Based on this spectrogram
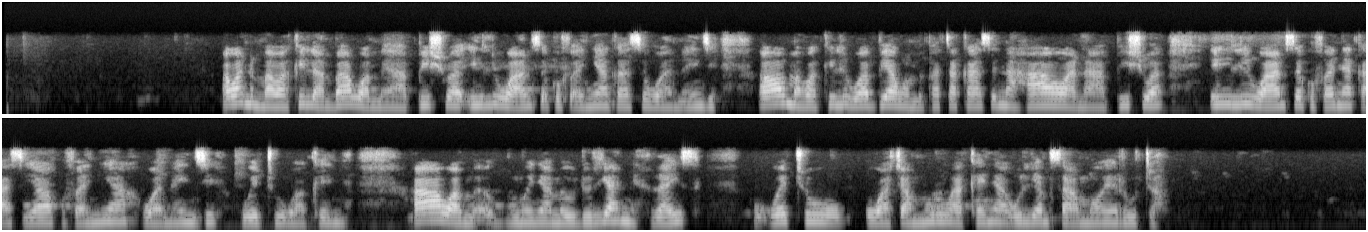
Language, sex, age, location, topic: Swahili, male, 25-35, Nakuru, government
